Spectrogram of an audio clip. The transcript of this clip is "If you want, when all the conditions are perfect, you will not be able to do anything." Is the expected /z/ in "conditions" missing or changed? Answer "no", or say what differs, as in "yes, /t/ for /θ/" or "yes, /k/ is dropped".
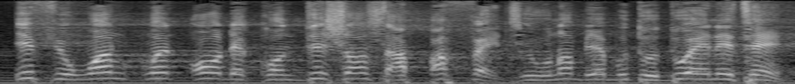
yes, /s/ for /z/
